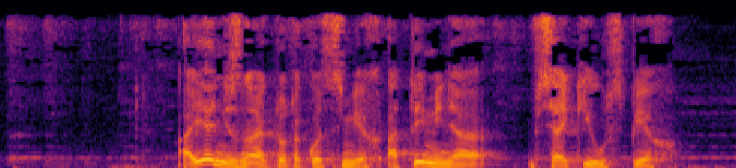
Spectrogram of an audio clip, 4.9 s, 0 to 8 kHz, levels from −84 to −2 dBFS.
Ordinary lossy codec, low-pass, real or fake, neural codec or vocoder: MP3, 32 kbps; 7.2 kHz; real; none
